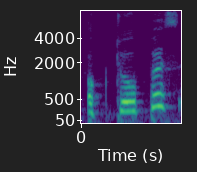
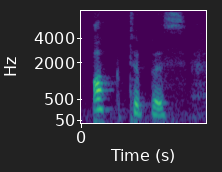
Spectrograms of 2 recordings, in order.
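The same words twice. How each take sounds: First: The stress falls on a misplaced syllable. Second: The stress falls on the expected syllable. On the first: The speaker calls it wrong. "Not octopus" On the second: The speaker calls it right. "it is octopus"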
